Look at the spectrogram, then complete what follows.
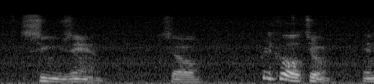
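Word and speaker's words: Sioux Zan: And the tune that we used is actually called Suzanne, but it's spelled Sioux space ZAN, Suzanne.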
